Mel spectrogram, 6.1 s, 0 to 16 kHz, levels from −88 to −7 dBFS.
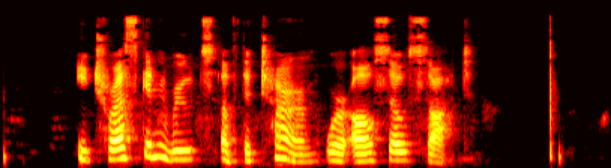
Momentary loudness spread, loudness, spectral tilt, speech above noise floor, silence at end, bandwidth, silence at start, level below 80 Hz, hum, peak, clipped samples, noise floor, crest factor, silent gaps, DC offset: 15 LU; -22 LUFS; -3 dB/octave; 64 dB; 0.6 s; 11.5 kHz; 0.05 s; -74 dBFS; none; 0 dBFS; under 0.1%; -86 dBFS; 22 dB; none; under 0.1%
